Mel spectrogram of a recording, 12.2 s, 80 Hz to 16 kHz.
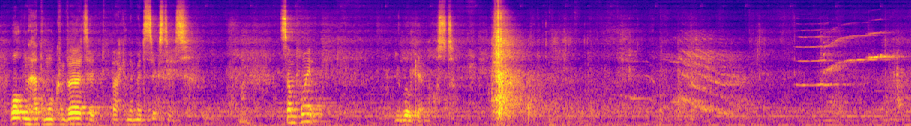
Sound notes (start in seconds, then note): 8.2 door creaking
